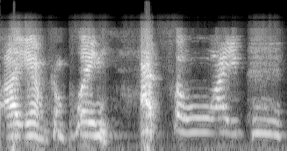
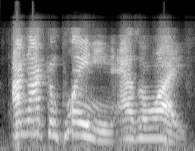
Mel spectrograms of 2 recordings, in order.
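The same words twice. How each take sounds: First: "am" stressed, higher, laughing delivery; emphatic reversal. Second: Said in the usual way. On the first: Acted. Wife's letter to jailed husband, "am" stressed in comic admission. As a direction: lean on "am" and break into a laugh.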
